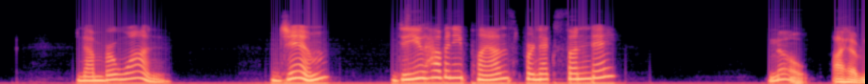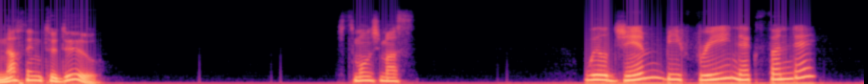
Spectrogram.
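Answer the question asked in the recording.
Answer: Yes, he will.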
